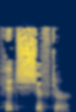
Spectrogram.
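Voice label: "pitch shifter", English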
